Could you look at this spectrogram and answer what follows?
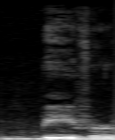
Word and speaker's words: Beaver: I pronounce mine Beaver, like the animal, yeah.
